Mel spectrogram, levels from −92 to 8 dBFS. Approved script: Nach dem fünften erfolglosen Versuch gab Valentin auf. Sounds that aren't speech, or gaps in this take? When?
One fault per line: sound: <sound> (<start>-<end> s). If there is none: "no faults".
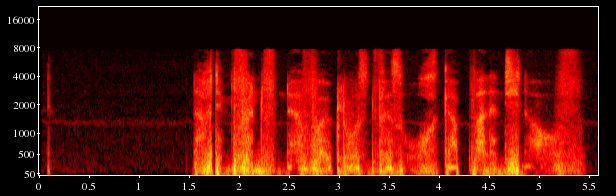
no faults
